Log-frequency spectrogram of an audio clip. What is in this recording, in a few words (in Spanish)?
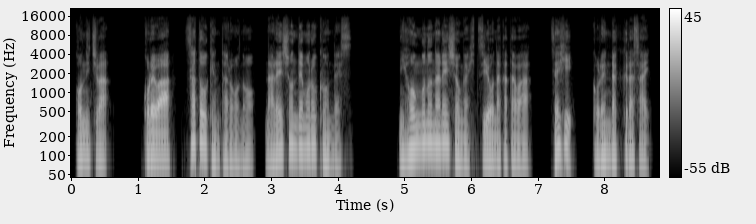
locutor japones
